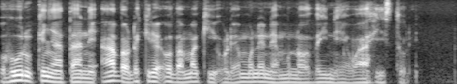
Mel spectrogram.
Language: Kikuyu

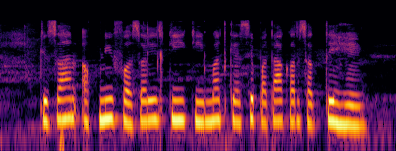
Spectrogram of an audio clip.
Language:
Hindi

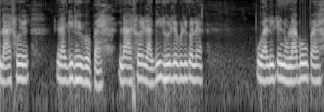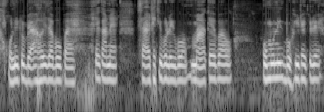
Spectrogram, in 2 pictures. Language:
Assamese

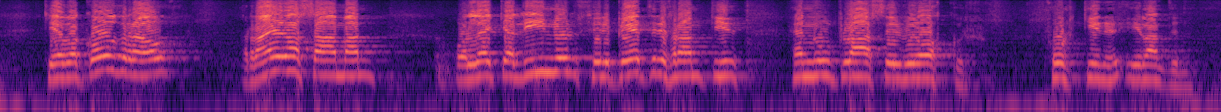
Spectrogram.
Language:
Icelandic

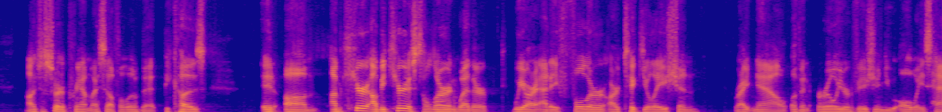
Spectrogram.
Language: English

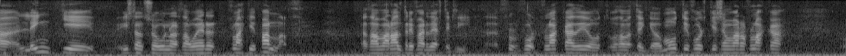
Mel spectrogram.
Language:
Icelandic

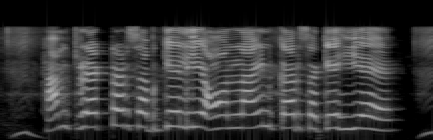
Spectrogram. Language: Magahi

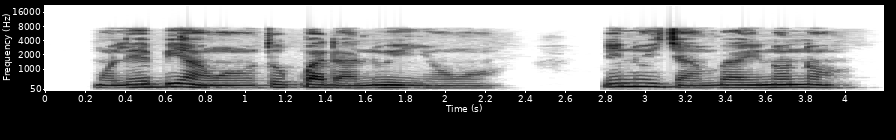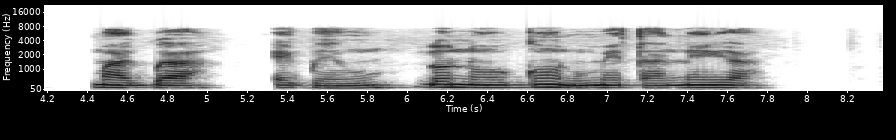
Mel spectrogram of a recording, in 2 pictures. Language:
Yoruba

